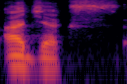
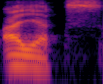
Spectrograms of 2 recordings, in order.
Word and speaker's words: Ajax: That's from Ajax, or Ajax, as some of you prefer to pronounce the name.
